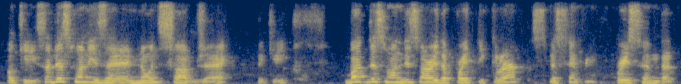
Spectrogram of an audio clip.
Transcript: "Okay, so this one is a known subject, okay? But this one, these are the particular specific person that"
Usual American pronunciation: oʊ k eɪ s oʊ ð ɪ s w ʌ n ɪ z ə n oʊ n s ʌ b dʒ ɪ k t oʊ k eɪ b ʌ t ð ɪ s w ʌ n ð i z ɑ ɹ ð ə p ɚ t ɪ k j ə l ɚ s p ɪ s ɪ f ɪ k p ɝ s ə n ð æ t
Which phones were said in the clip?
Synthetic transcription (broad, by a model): oʊ k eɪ s oʊ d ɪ s w ʌ n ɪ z ə n oʊ n s ʌ b dʒ ɪ k t oʊ k eɪ b ʌ t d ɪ s w ʌ n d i s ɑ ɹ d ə p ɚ t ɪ k j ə l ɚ s p ɪ s ɪ f ɪ k p ɝ s ə n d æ t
